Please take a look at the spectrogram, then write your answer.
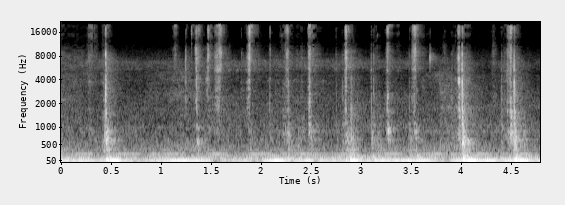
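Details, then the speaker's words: Lectric XPeak eBike riding with the kickstand up: only light, irregular ticks over a low rumble and no kickstand rattle after a cord piece was zip-tied on as a damper; completely silent. "And when it's down, completely silent."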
